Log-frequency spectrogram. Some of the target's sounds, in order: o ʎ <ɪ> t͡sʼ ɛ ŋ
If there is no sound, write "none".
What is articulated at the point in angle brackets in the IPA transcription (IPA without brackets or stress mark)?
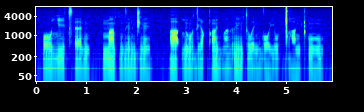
i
